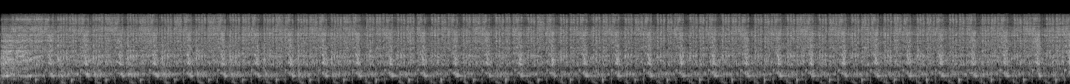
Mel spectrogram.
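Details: 1986 Honda TRX250 with new starter and starter gears, before startup: even cranking at about three strokes a second, no firing; compression reads about 120, healthy enough to start.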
